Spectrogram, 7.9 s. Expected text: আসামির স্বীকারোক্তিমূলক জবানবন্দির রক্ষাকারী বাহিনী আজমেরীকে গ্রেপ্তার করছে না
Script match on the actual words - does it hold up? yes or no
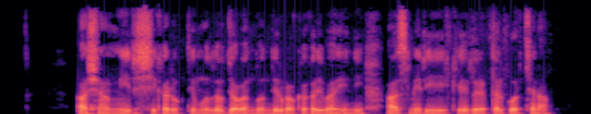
yes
